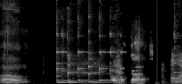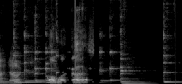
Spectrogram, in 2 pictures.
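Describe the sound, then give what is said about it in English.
A mobile phone rings with a stepped electronic melody of steady tones, playing throughout while a person talks excitedly over it. “That's the first time I ever seen this man phone ring and he starts smiling.”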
